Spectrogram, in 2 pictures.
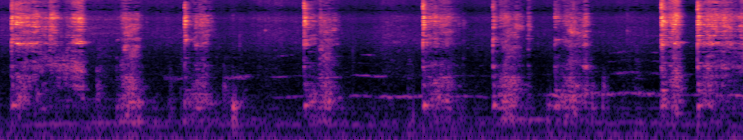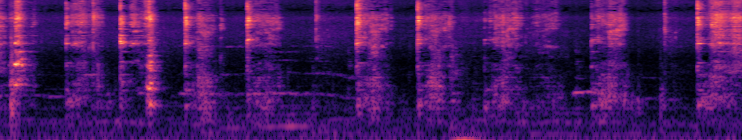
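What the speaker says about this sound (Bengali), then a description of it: "ভালো করে মশলাটা আমি কষিয়ে নেব" Turmeric-spiced masala paste stir-fried in a pan for a Bengali panch mishali sabji with drumsticks, a spatula scraping and clinking against the metal in quick repeated strokes over a faint sizzle, close and steady, with no talking.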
